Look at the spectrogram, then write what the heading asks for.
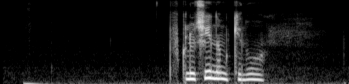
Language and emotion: Russian, neutral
